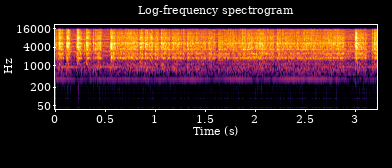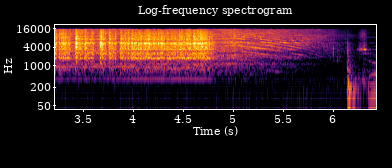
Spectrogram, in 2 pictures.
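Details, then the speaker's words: Lionel track cleaning toy train car with rusty, dirty wheels and dry axles: harsh, high scraping grind with uneven rasp as it runs, before lubrication and cleaning; grinding noise, cause suspected. "rusty dirty wheels is not a good thing listen to that boy that's really crappy but that's all right we're going to take care of that"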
